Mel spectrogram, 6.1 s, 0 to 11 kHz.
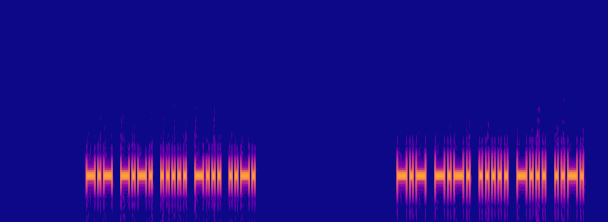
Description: Morse code, heard as a keyed tone, about 38 wpm, 700 Hz. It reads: KC5BF KC5BF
